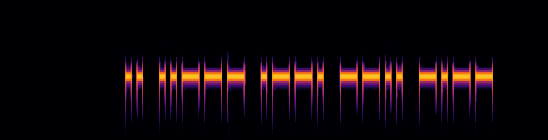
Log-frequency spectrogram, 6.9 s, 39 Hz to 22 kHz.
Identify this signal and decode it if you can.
Morse code, heard as a keyed tone, about 17 wpm, 700 Hz. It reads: I2PZY
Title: DXCC-100 Call Signs - 5 Characters - 17wpm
